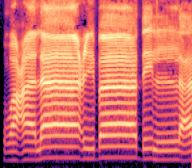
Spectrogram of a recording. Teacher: আল্লাহ শব্দ চিকুন করে পড়তে হবে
